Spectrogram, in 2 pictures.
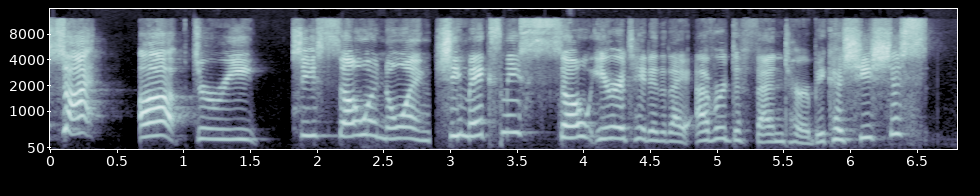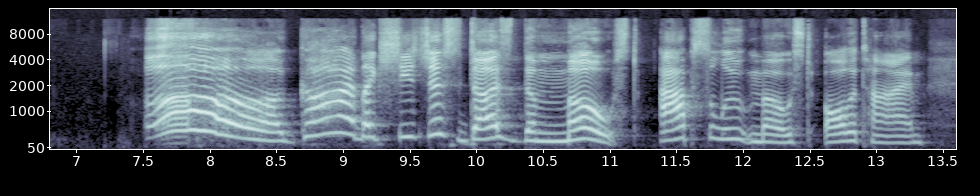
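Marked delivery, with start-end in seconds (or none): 0.0-1.6 put-on yell, higher and louder. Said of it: "so loud".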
